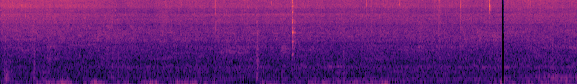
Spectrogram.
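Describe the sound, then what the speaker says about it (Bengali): Semolina sweets fry in hot oil with a faint, steady sizzle and scattered small pops of bubbling, quiet and continuous throughout with no voices. "বন্ধুরা মিষ্টিগুলো ভালো করে ভেজে নিয়েছি"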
